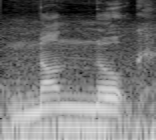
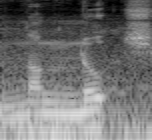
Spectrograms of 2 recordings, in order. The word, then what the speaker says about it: Nong Nooch: So this morning, Oya's taken me about 30 minutes outside of Patia heading south to Nong Nook or Nong Nooch, whichever way you want to pronounce it, uh, gardens.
